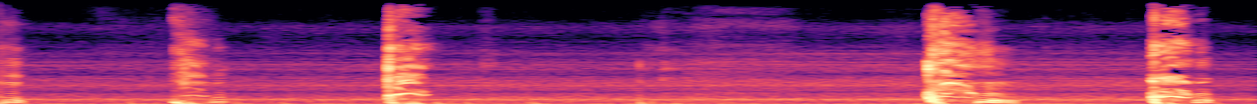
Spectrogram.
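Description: Five loud, harsh single coughs spaced irregularly over about six seconds, with steady low room hum behind.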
